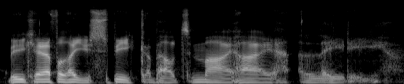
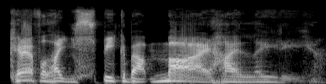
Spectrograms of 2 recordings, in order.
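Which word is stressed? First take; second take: lady; my. First: The stress is on the word lady. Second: The stress is on the word my.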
